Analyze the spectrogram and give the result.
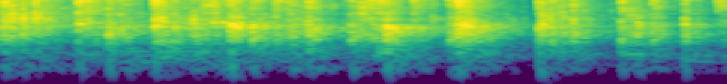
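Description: A standing audience claps together, a dense, steady wash of many hands with no single beat standing out, fairly soft overall and with no voices over it.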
